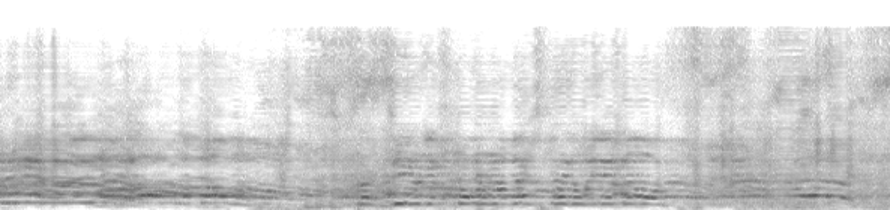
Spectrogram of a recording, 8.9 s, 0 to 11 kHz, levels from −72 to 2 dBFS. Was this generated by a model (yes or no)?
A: yes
